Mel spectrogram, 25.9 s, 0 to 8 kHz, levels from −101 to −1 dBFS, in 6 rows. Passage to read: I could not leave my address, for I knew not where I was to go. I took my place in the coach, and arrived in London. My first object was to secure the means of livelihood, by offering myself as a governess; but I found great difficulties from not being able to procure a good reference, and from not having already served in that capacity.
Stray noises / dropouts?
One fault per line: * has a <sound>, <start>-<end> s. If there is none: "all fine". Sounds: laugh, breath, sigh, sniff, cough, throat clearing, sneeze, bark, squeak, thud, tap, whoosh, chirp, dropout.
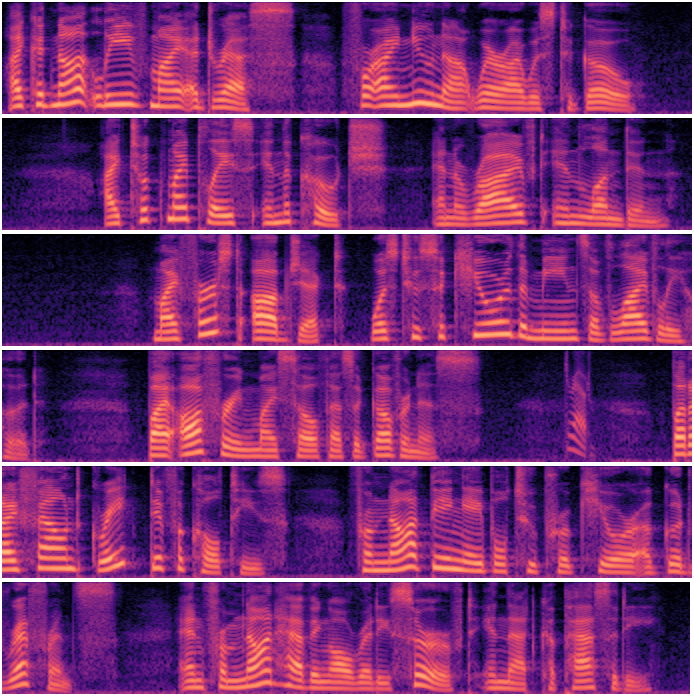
* has a chirp, 16.5-16.7 s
